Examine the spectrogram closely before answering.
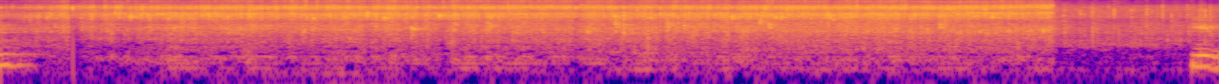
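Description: Hot oil sizzling steadily as shaped potato nests deep-fry in a kadhai; it cuts off suddenly about five seconds in.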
